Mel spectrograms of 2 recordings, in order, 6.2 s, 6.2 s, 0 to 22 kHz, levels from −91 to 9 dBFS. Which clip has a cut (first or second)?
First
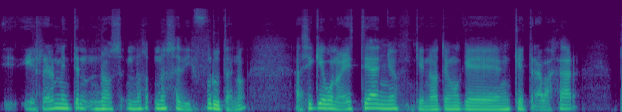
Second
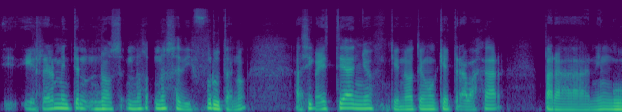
second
